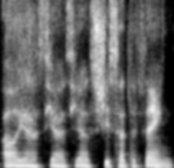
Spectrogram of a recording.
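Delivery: lightly mocking, fawning approval; mocking gushing fans. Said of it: "And they're like".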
